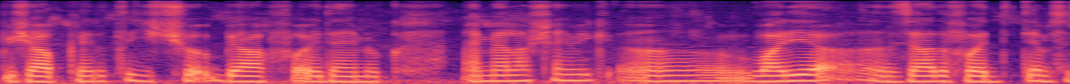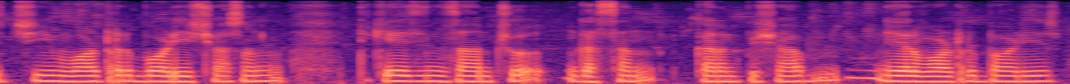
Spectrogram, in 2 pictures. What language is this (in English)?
Kashmiri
